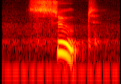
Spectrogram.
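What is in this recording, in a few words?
"suit", English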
